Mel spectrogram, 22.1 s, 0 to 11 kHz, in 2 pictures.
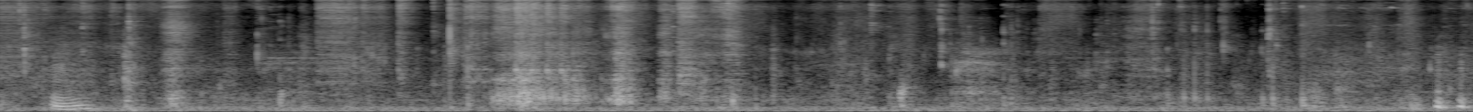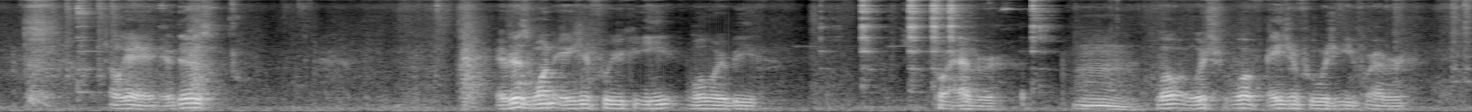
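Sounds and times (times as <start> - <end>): chewing: 0.0 - 12.0
slurping noodle soup: 2.4 - 5.7.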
